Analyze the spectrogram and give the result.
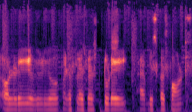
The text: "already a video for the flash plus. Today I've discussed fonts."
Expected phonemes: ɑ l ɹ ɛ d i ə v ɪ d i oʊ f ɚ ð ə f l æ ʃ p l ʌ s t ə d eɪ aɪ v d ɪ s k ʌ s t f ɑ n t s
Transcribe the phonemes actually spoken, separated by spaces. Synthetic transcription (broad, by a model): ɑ l ɹ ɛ d i ə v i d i oʊ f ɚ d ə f l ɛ s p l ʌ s t ə d eɪ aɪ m d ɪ s k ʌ s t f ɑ n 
